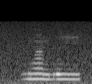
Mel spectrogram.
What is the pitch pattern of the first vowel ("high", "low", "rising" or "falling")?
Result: high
